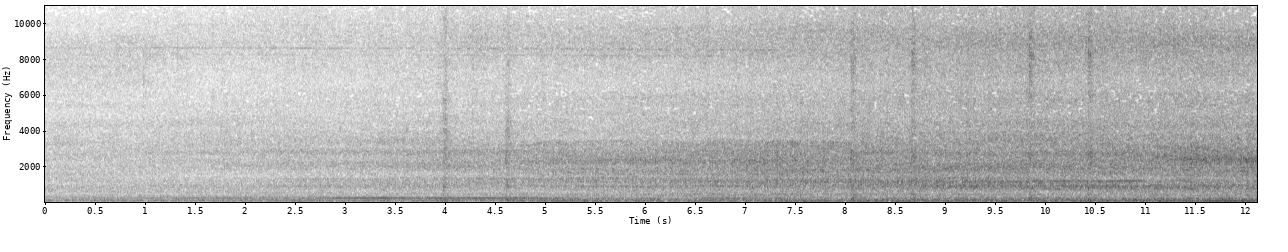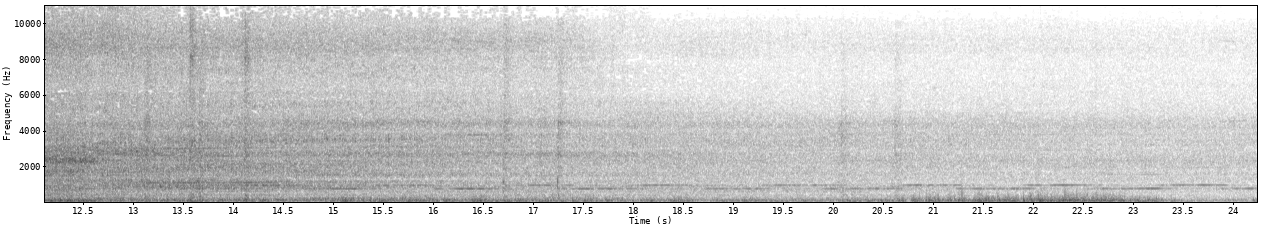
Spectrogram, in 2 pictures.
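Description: Diesel railcar passing close by: the engine and the wheels on the rails build up to a peak around the middle, then fade as it moves away. In the last third a level-crossing warning bell rings in a steady beat of two alternating tones.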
